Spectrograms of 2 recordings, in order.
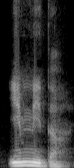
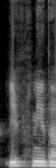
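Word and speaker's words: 입니다: ইমনিদার উচ্চারণ ইফনিদা না হয়ে ইমনিদা হলো কেন? এখন দেখেন যে এখানে যেহেতু ভাচ্ছিম আছে, আমরা জানি যে ভাচ্ছিমের পরে ল আসলে বিয়োগটি প না হয়ে ময়ের মতো উচ্চারণ হয়।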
